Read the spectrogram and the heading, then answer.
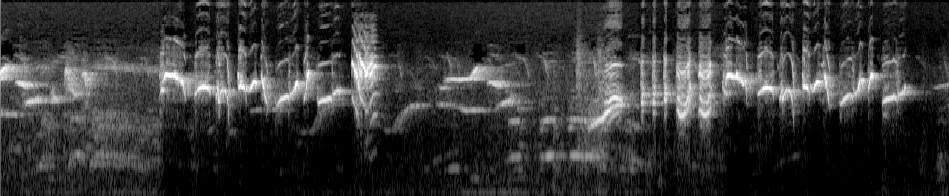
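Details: Old oriental magpie-robin singing on and on, delivering quick bursts of whistled warbles and harsh chattering notes, pausing briefly between phrases, over a faint low hum.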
